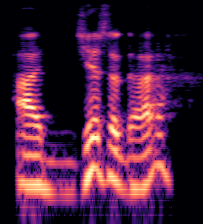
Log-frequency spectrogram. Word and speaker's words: Hajizadeh: too bad, Amir Ali Hajizadeh, I believe day is the way the D-E-H is pronounced in Arabic, correct me if I'm wrong, but he announced that indeed Iran did create the strike.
